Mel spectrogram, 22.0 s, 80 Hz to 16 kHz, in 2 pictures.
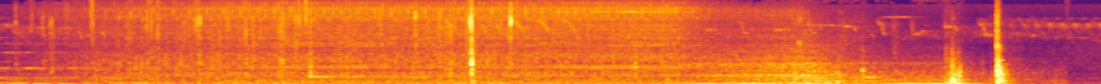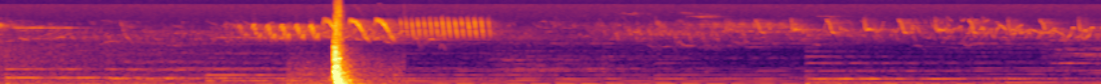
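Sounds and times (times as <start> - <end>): car engine and tyres: 0.0 - 15.2.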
